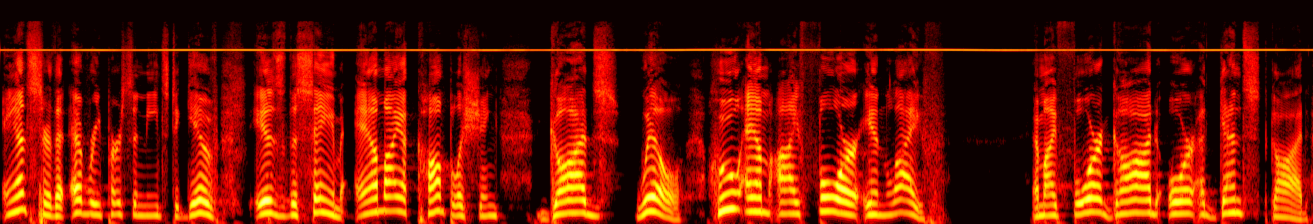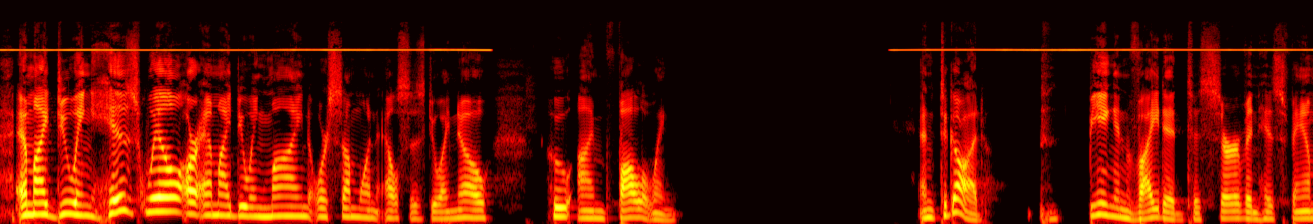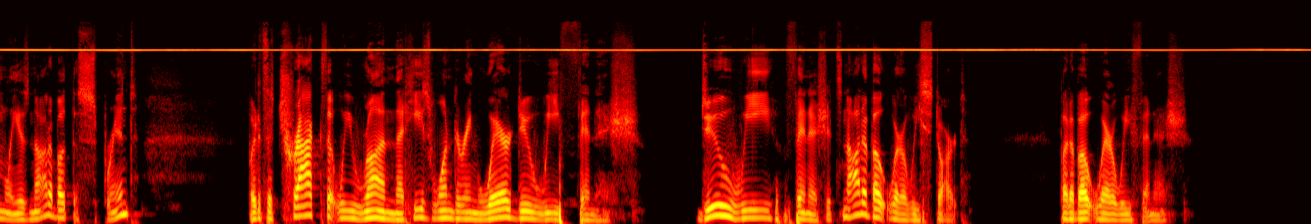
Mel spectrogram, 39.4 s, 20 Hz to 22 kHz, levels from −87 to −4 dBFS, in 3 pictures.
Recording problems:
high-pitched whine; loud; until 18 s and from 22 s on; 9 kHz, 7 dB below the speech

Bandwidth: 14.5 kHz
